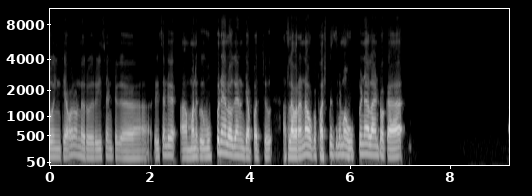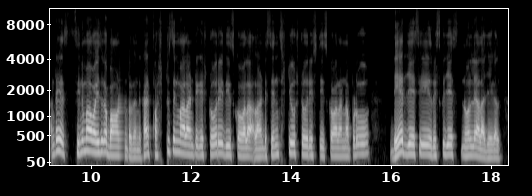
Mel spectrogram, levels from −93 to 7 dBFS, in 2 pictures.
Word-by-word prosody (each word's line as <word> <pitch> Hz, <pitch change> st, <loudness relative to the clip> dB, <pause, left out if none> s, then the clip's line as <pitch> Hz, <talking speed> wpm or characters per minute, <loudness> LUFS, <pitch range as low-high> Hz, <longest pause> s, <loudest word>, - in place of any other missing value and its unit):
ఇంకెవరున్నరు 130 Hz, -1 st, -4 dB
రీసెంట్‌గా? 120 Hz, -3 st, -7 dB, 0.6 s
రీసెంట్‌గా 150 Hz, +4 st, -2 dB, 0.2 s
ఆహ్, 120 Hz, 0 st, -1 dB
మనకు 130 Hz, 0 st, -1 dB, 0.2 s
'ఉప్పెన'లో 180 Hz, +3 st, +3 dB
గానీ 140 Hz, -2 st, -1 dB
జెప్పచ్చు. 120 Hz, -1 st, -2 dB, 0.3 s
అసలెవరన్నా 125 Hz, +5 st, +5 dB
ఒక 140 Hz, -1 st, -6 dB
ఫస్ట్ 125 Hz, +5 st, 0 dB
సినిమా 155 Hz, -1 st, 0 dB
'ఉప్పెన' 170 Hz, +4 st, +1 dB
లాంటొకా 140 Hz, -4 st, +3 dB, 2.4 s
అంటే, 215 Hz, -, +1 dB, 0.4 s
సినిమా 205 Hz, +4 st, +3 dB
వైజ్‌గా 195 Hz, 0 st, +4 dB
బావుంటదండి. 130 Hz, -6 st, -1 dB
కానీ, 160 Hz, -, +2 dB
ఫస్ట్ 155 Hz, +7 st, -7 dB
సినిమా 200 Hz, -4 st, 0 dB
అలాంటి 160 Hz, -2 st, +2 dB, 0.2 s
స్టోరీ 170 Hz, +3 st, 0 dB
తీసుకోవాలా! 140 Hz, -3 st, +2 dB
అలాంటి 125 Hz, +2 st, 0 dB
సెన్సిటివ్ 160 Hz, +4 st, -2 dB
స్టోరీస్ 145 Hz, -3 st, -2 dB
తీసుకోవాలన్నప్పుడు, 135 Hz, +3 st, -3 dB, 0.7 s
డేర్ 195 Hz, 0 st, +4 dB
జేసి 165 Hz, 0 st, 0 dB, 0.2 s
రిస్క్ 145 Hz, +4 st, -6 dB
చేసినోళ్ళే 145 Hz, -3 st, -2 dB
అలా 120 Hz, -2 st, +3 dB
చేయగలరు. 110 Hz, -1 st, -3 dB
145 Hz, 110 wpm, -23 LUFS, 125-160 Hz, 2.4 s, అసలెవరన్నా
